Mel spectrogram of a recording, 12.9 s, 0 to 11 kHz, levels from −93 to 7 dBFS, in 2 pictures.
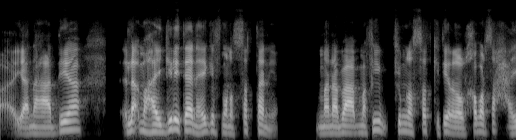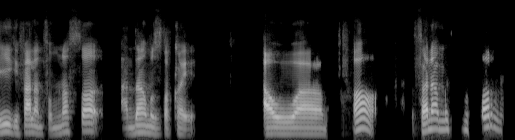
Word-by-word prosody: يعني 110 +2 0
هاعدّيها، 150 +11 +2 0.5
لأ - - +4
ما - - +2
هييجي 130 +5 +3
لي 180 - +7
تاني، 155 -2 +5
هييجي 140 +2 -1
في - - -15
منصّات 110 -3 -6
تانية، - - -2 0.5
ما 110 +1 0
أنا 110 0 +3
ب - - -8 0.2
ما 115 - -3
في 165 +5 -6
في 150 - -8
منصّات 145 +2 -4
كتيرة 140 -6 -2
لو 105 - +5
الخبر 100 - -1
صح - - -8
هييجي 120 +1 -3
فعلًا 125 -3 +2
في 95 - -14
منصّة 135 +6 -1 0.3
عندها 115 +6 0
مصداقية، 100 -5 -5 0.9
أو 105 0 +5 0.7
آه، - - +3 0.5
فأنا 165 +7 +3
مش 175 0 -8
مضطر 195 +2 -3
130 Hz, 155 wpm, -27 LUFS, 110-155 Hz, 0.9 s, لي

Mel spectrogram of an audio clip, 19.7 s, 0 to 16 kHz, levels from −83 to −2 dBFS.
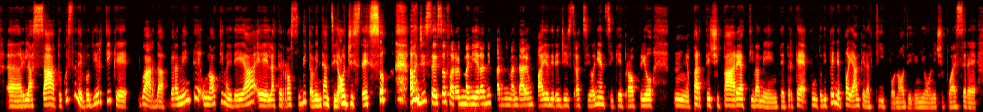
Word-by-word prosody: ehm, 140 0 0
rilassato, 155 +3 +3
questa 310 +8 -7
devo 155 - -1
dirti 240 - -5
che, - - -3 0.2
guarda, - - 0
veramente 230 - -4
un'ottima 185 +4 -4
idea 155 +9 +1
e 155 -2 +2
la 155 +1 -1
terrò 160 +1 -4
subito 190 - -6
a - - -1
mente, 150 +5 -1
anzi 165 -6 -1
oggi 200 +3 +5
stesso, 190 - +5 0.5
oggi 265 -5 +5
stesso 240 -3 +2
farò 185 -6 +2
in 190 0 -1
maniera 185 +1 +2
di 210 +3 -6
farmi 165 +1 -6
mandare 160 +1 0
un 175 +1 -9
paio 155 0 +1
di 165 - -3
registrazioni 155 +1 -6
anziché 150 -5 -6
proprio, 150 +1 -2 0.4
mhmm, 150 -4 -3
partecipare 175 - +3
attivamente, 135 -7 -5
perché, 155 +4 -1
appunto, 160 -3 -8
dipende 175 +5 -2
poi 170 -4 -1
anche 150 +2 -3
dal 125 -1 -10
tipo, 130 -5 -15
no, 115 +1 -9
di 110 -2 -15
riunioni. 115 +1 -13
Ci 120 +1 -9
può 120 -1 -9
essere, 120 -2 -6
160 Hz, 150 wpm, -21 LUFS, 145-185 Hz, 0.5 s, oggi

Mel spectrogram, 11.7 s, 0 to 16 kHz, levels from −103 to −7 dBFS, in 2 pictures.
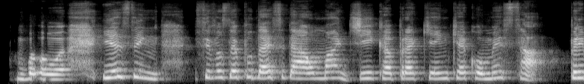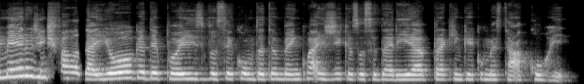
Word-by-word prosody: Boa. 220 -2 +2 0.3
E, 280 0 +4
assim, 305 -6 0 0.4
se 295 - -5
você 290 0 0
pudesse 290 -1 0
dar 250 -3 +4
uma 265 +2 -2
dica 250 +1 -2
pra 245 0 +1
quem 245 0 -4
quer 250 0 -2
começar. 270 - -2 0.2
Primeiro 320 +6 +4
a 355 - +4
gente 310 -3 -1
fala 260 -3 0
da 225 - +2
yoga 255 +5 +6
depois 235 -2 +2
você 235 +1 -2
conta 230 -1 0
também 225 -1 -2
quais 235 -2 -4
dicas 225 0 -6
você 220 -1 -4
daria 210 0 0
pra 210 0 -5
quem 215 0 -7
quer 215 0 -5
começar 205 -2 -5
a - - -6
correr. 180 -5 -7
245 Hz, 170 wpm, -24 LUFS, 225-270 Hz, 0.4 s, yoga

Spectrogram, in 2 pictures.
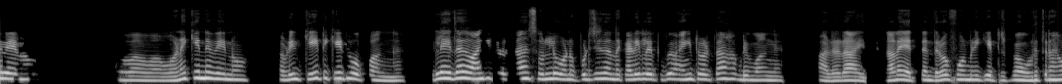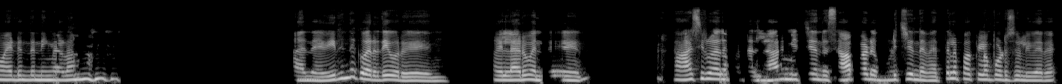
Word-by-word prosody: வேணும். 235 -2 0 0.9
ஒ, - - -4 0.3
ஒ - - -3 0.2
உனக்கு 250 +9 0
என்ன 290 - +7
வேணும்? 225 -4 0 0.3
அப்பிடின்னு 225 +3 -1
கேட்டு 280 +2 +1
கேட்டு 280 0 +3
வைப்பாங்கங்க. 195 -7 -3 0.4
"இல்ல 260 +5 +3
ஏதாவது 285 +1 +4
வாங்கிட்டு 265 0 0
வரட்டா! 255 +2 -3
சொல்லு 255 +1 +3
உனக்கு 225 -4 -3
புடிச்சுது 255 +3 0
அந்த 230 -2 -2
கடையில 240 +2 +2
இருக்கு 225 -1 -3
போய் 250 - 0
வாங்கிட்டு 235 +1 0
வரட்டா!" 250 +4 -2
அப்பிடிம்பாங்க. 200 -4 -2 0.5
அடடா! 175 +3 0
இத்தன 165 - -13
நாளு 215 +2 +2
எத்தன 200 +4 -3
தடவ 215 +3 +1
ஃபோன் 225 -1 +1
பண்ணி 210 -1 0
கேட்டுருப்பேன். 195 0 -1
ஒருத்தனா 210 +2 +1
வாங்கிட்டு 210 0 +2
வந்து 205 - +1
தந்தீங்களாடா? 205 0 +2 2.3
அந்த 190 0 0
விருந்துக்கு 275 - +2
வர்றதே 210 0 +3
ஒரு 175 -3 +1 1.0
எல்லாரும் 200 +2 +3
வந்து 200 0 -4 1.3
ஆசிர்வாதம் 245 -1 +2
பண்றதுல 195 -2 -2
ஆரம்பிச்சு 235 +1 -1
அந்த 210 - 0
சாப்பாட 225 +3 +3
முடிச்சு 215 +5 -1
அந்த 205 -3 +2
வெத்தல 270 +10 -1
பாக்குலாம் 230 -3 0
போட 210 -1 0
சொல்லி 195 -2 -1
வேற, 185 0 -1
220 Hz, 150 wpm, -20 LUFS, 200-245 Hz, 2.3 s, என்ன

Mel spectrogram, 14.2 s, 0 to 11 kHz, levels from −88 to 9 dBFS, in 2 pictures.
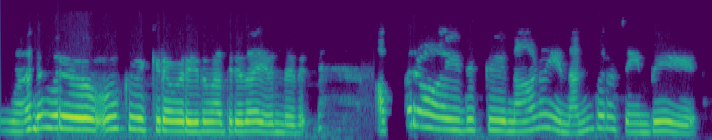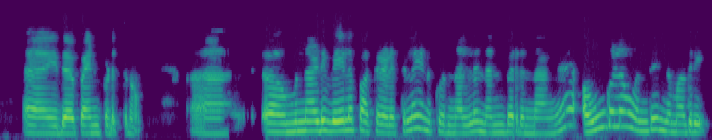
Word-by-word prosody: நானும், 285 +7 +2
ஒரு 295 -1 +7 0.4
ஊக்குவிக்கிற 270 -3 +2
ஒரு 225 0 +6
இது 225 0 0
மாதிரிதான் 225 +1 +2
இருந்தது. 200 -2 -3 0.8
அப்புறம் 350 -4 -1 0.2
இதுக்கு 255 +1 -3 0.2
நானும் 270 +7 -4
என் 210 -4 -4
நண்பரும் 280 +5 -5
சேர்ந்து 210 +2 -2 1.1
இதைப் 180 0 0
பயன்படுத்தினோம். 190 0 -6 0.5
அ. - - -9 0.9
முன்னாடி 230 +2 0
வேலை 245 +2 +2
பார்க்கிற 220 -3 -4
இடத்துல 235 +10 -3
எனக்கு 230 -4 -7
ஒரு 190 - -8
நல்ல 195 +4 -4
நண்பர் 200 +1 -4
இருந்தாங்க. 180 0 -8 0.3
அவங்களும் 330 +6 -2
வந்து 230 +3 -3
இந்த 225 -3 -4
மாதிரி 205 0 -4
230 Hz, 120 wpm, -17 LUFS, 205-270 Hz, 1.1 s, ஒரு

